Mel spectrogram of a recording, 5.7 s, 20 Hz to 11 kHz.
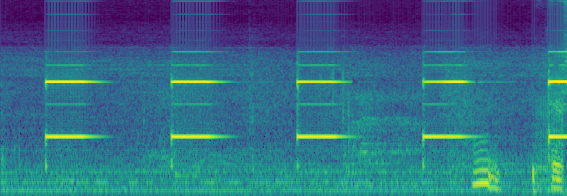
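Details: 2012 Volvo XC60 with no crank, no start: two-tone dash chimes repeat about every 1.2 s, five times, over a quiet background. No communication with the engine or transmission modules, and a new key battery changed nothing.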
